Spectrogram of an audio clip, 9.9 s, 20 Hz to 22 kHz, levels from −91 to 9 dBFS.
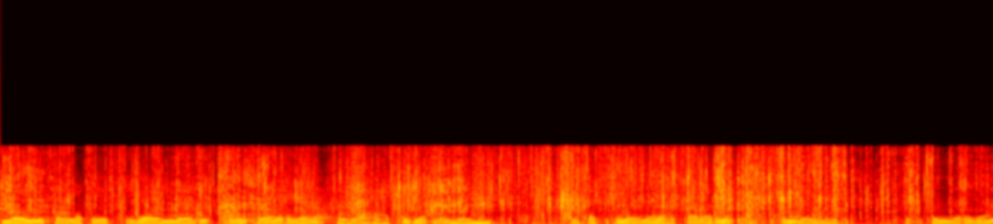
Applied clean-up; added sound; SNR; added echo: none; Tearing; 2 dB; none.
